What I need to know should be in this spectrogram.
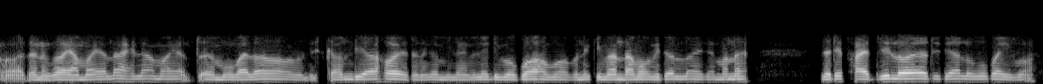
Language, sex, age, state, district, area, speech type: Assamese, male, 30-45, Assam, Majuli, urban, conversation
